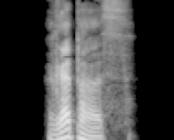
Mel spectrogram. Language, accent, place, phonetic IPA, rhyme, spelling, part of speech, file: German, Germany, Berlin, [ˈʁɛpɐs], -ɛpɐs, Rappers, noun, De-Rappers.ogg
- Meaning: genitive singular of Rapper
